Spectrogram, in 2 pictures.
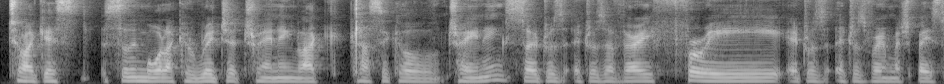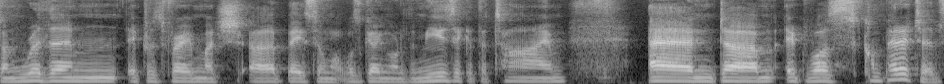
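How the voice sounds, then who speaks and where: A man in his forties from South Africa, a choreographer recounting his life story in a reflective, halting way with frequent pauses and restarts. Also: medium pitch, a little mellow.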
